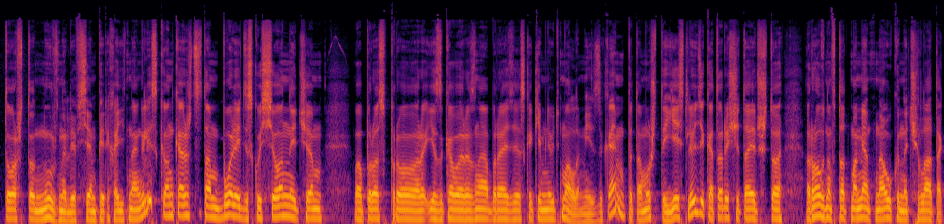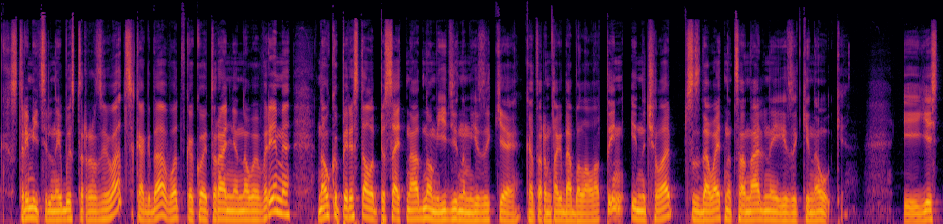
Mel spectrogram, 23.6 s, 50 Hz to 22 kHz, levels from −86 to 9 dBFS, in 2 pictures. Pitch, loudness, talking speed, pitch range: 115 Hz, -12 LUFS, 170 wpm, 110-130 Hz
